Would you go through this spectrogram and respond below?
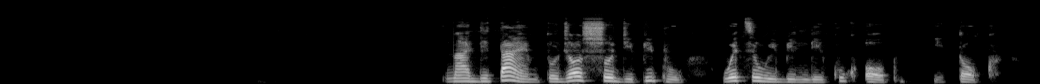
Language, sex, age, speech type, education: Nigerian Pidgin, male, 15-29, spontaneous, secondary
